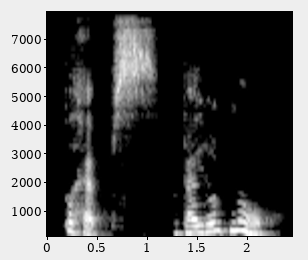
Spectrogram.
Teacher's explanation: for uncertain doubt, it rises, fall and rise.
